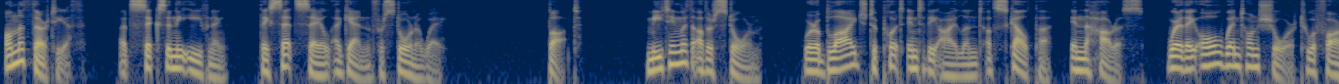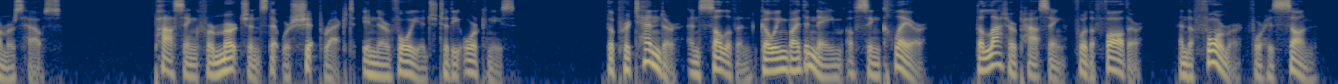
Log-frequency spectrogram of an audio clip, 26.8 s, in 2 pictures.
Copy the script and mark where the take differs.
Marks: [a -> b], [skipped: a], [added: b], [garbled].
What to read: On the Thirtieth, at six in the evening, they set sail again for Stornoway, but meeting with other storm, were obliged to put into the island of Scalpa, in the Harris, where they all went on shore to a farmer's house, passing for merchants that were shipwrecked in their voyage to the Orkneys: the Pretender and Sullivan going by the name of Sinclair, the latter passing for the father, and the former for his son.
On the Thirtieth, at six in the evening, they set sail again for Stornoway, but meeting with other storm, were obliged to put into the island of Scalpa, in the Harris, where they all went on shore to a farmer's house, passing for merchants that were shipwrecked in their voyage to the Orkneys: the Pretender and Sullivan going by the name of Sinclair, the latter passing for the father, and the former for his son.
